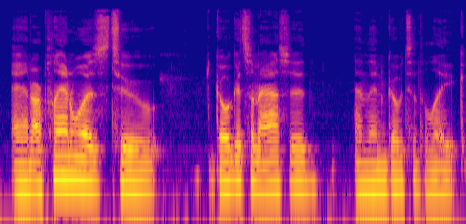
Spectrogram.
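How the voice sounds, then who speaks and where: Fairly low in pitch, a man talks at a fairly slow pace with monotone, flat intonation. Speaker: podcast host. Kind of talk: casual monologue. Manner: halting, stuttering.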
